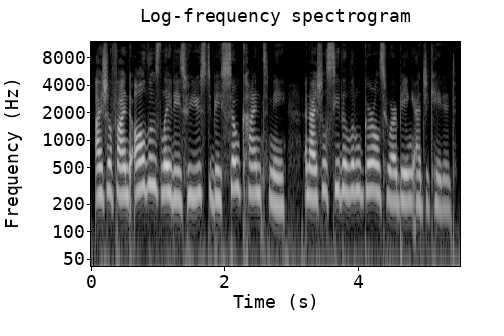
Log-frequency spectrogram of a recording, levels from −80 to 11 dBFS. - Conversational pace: No, fast, 270 wpm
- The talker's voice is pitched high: Yes, high, 245 Hz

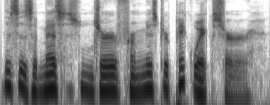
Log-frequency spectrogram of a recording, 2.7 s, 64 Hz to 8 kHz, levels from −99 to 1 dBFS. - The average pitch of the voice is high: No, low, 120 Hz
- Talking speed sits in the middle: Yes, average, 175 wpm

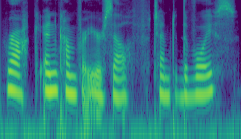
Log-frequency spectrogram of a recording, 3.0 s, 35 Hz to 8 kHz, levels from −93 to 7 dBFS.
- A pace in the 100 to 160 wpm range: Yes, average, 140 wpm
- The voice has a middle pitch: No, high, 205 Hz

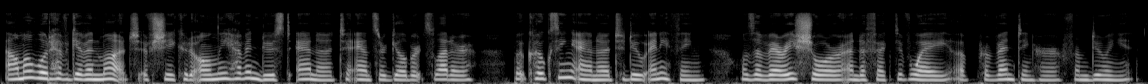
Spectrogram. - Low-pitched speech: No, high, 225 Hz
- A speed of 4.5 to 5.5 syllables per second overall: Yes, 5.3 syllables/s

